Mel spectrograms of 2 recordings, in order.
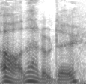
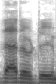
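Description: First: Softer, careless "Oh, that'll do." with a throwaway lilt; dismissive shrug. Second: Said in the usual way. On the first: Retold or imitated. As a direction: brush it off softly as "Oh, that'll do.". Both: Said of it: "that'll do" mindset".

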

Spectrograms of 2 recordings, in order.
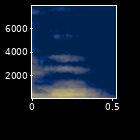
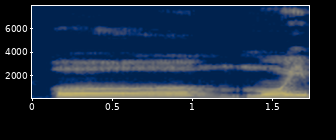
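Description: First: Muy reduced to "mu", glide dropped; clipped mu. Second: Said in the usual way. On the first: Shown as a demonstration. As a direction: say "mu" instead of muy. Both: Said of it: "el famoso para".

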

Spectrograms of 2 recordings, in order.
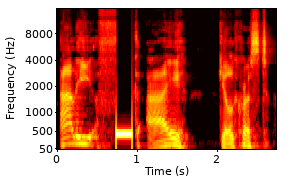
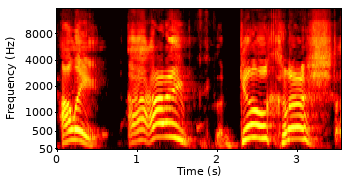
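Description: First: Scottish accent attempt that comes out Northern Irish; failed Scottish accent. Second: Much higher, drawn-out Scottish accent on the name. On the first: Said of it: "Oh, that's Northern Ireland". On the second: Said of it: "That's Scottish ac". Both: Shown as a demonstration.

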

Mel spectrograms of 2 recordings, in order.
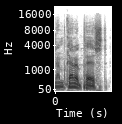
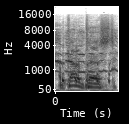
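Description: First: Said in the usual way. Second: Said through a high laugh. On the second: Real, not acted. Friend laughing while pretending to be upset. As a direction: laugh your way through the line.

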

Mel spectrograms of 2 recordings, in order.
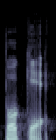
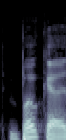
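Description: First: "bokeh" said the Japanese way, BO-keh; Japanese pronunciation. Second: "Bokeh" said the anglicized way, BOH-kuh; everyday English pronunciation. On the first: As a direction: say "bokeh" as BO-keh, short vowels, clear "eh" ending. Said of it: "originally a Japanese word". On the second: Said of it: "not pronouncing the term correctly". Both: Shown as a demonstration.

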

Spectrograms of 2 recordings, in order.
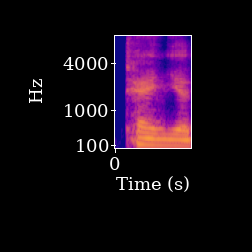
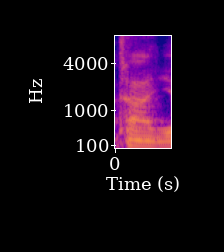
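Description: First: Tanya said as TAN-ya; corrected pronunciation. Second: Tanya said as TAHN-ya; mistaken pronunciation. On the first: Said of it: "It's like Tanya". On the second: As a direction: say Tanya with an open "ah" sound. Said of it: "it's not Tanya". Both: Shown as a demonstration.

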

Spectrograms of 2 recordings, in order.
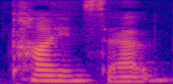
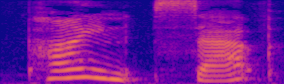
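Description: First: Said in the usual way. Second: "Pine sap" said again, pitch rising on "sap" as a self-correction. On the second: Shown as a demonstration. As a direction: repeat "Pine sap" with a questioning lift. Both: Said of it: "I need to sniff some pine salve".

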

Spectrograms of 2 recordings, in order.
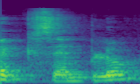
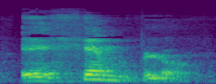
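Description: First: "ejemplo" said with an English-style ks for the j; English-influenced slip. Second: Said in the usual way. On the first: Retold or imitated. Teacher catches herself mixing English into Spanish, "ejemplo" slipped as "eksemplo". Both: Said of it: "¿Por qué yo estoy diciendo ejemplo?".

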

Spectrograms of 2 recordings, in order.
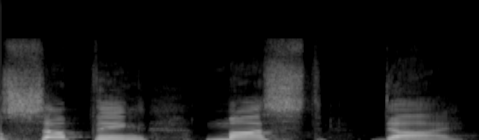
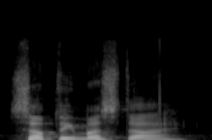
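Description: First: Slow, weighty announcement of the title; title read slow and heavy. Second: Softer, falling echo of the title; hushed second reading of the title; quiet repeat. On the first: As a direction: let each word land. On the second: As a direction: repeat it quietly to let it sink in. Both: Shown as a demonstration. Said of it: "from the title".

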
